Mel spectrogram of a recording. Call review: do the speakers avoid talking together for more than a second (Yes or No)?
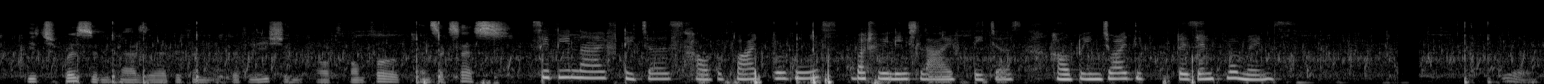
Yes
